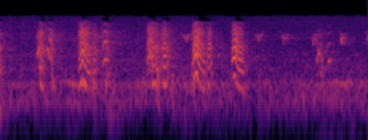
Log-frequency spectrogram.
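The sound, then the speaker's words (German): A honeyguide bird chirps excitedly, as it does when it meets people in its territory, in quick, repeated bursts of bright, rattling notes, alone, with short pauses between the clusters. “Oftmals übernehmen aber auch die Honiganzeiger die Initiative und zwitschern aufgeregt, wenn sie in ihrem Revier auf Menschen treffen.”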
